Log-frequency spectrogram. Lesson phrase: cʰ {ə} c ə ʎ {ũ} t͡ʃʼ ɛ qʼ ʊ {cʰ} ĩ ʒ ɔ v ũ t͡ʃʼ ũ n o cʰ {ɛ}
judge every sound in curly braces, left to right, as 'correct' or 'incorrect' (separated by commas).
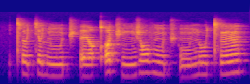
correct, correct, incorrect, incorrect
